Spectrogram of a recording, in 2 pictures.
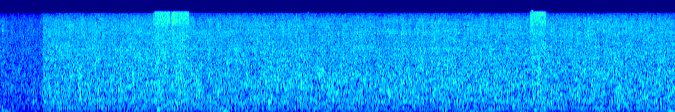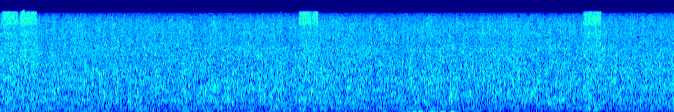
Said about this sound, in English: As you continue along this path, the, the sound of the water gets louder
